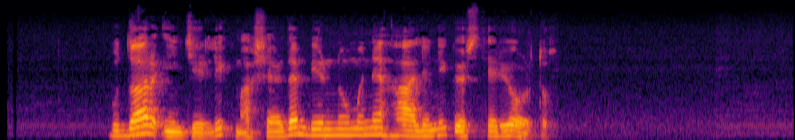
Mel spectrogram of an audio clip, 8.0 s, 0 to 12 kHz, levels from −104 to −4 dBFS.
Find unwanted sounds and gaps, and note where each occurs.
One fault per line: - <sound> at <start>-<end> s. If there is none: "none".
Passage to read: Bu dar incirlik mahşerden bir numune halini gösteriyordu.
none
